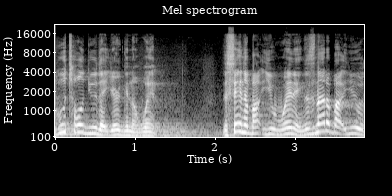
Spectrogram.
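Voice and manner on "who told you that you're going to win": usual speaking voice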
